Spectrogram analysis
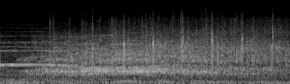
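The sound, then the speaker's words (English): A large live audience of the general public applauding steadily at the Left Field, its biggest crowd so far this year, dense clapping with scattered cheers filling the space continuously at a fairly loud, even level throughout. “This is the biggest crowd in the left field so far this year.”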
